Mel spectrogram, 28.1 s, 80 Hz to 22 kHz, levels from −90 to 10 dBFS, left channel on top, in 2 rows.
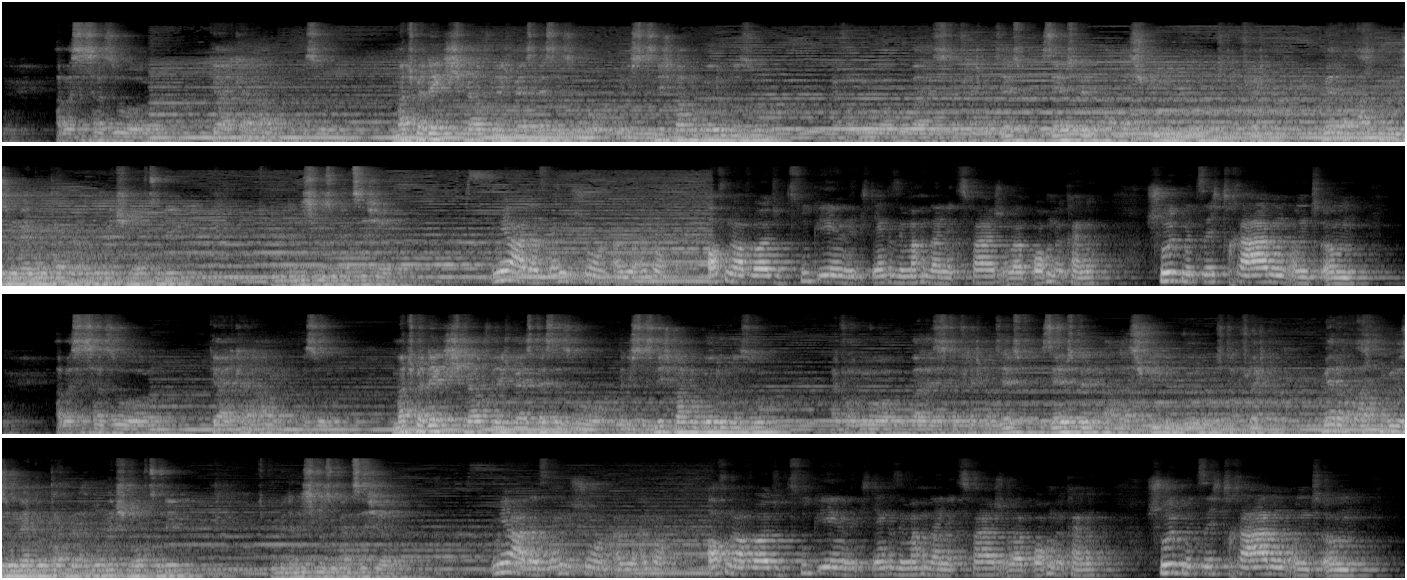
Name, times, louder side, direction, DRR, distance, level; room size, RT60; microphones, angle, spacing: voice 1, 0.5-1.6 2.1-3.3 3.9-7.7 8.3-12.6 13.2-16.2 16.7-18.0, equal, 5° left, -6 dB, 4.8 m, -25 dB
sound 1, 1.5-21.1, left 5 dB, 65° left, 0.5 m, -29 dB
voice 2, 18.9-25.0 25.5-27.6, left 3 dB, 25° left, 2 dB, 0.7 m, -24 dB
21.0 x 14.0 x 2.6 m, 1.2 s
head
